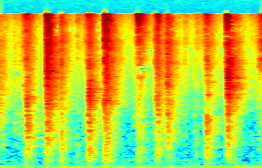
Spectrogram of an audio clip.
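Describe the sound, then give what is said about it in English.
Tarot cards being shuffled and drawn, heard as a quick run of papery riffles and soft slaps that repeats in a loose, steady rhythm at low volume. “I want to take another card. May I have another card, please?”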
